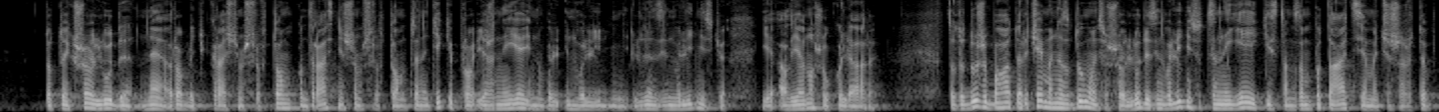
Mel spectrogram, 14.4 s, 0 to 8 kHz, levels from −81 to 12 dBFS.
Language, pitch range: Ukrainian, 95-120 Hz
